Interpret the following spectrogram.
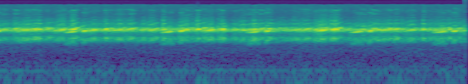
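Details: Night chorus of Pacific tree frogs in Richmond, British Columbia, Canada; many overlapping raspy croaks form an unbroken, pulsing wall of sound across the whole stretch.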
